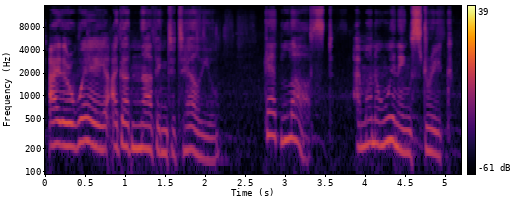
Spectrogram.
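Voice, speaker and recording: A woman's voice: medium pitch, animated, measured pace, a little mellow. A woman voicing a rude, brusque dice gambler in a fantasy game tavern. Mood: irritated, dismissive. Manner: brusque, dismissive. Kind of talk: fantasy video game character acting.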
